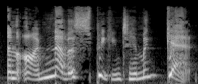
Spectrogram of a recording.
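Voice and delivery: high, determined declaration; resolute. A narrator's reading. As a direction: make a final stubborn vow. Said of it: "she finished resolutely".

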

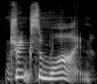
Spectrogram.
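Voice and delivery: high-pitched, bewildered offer. A narrator's reading. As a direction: offer it, at a loss. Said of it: "told him in a bewildered voice".

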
